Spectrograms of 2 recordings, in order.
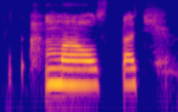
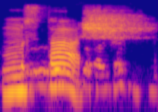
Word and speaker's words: mustache: How do you pronounce it? Mouse. Mouse touch. Ayo. Eh eh ayo ayo ayo ayo. Oh. Ah. So you have to say mustache. Yes.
